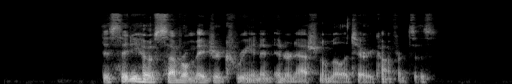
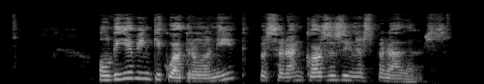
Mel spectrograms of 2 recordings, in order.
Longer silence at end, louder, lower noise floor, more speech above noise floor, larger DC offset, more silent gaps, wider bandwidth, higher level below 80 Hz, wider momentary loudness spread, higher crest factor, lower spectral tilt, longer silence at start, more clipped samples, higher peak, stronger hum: first, 0.8 s vs 0.35 s; about the same, -21 LUFS vs -23 LUFS; first, -72 dBFS vs -60 dBFS; first, 50 dB vs 35 dB; neither; neither; about the same, 11.5 kHz vs 11.5 kHz; first, -48 dBFS vs -74 dBFS; first, 15 LU vs 11 LU; about the same, 20 dB vs 24 dB; first, -5.5 dB/octave vs -0.5 dB/octave; first, 1.05 s vs 0.1 s; neither; about the same, -2 dBFS vs -2 dBFS; neither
